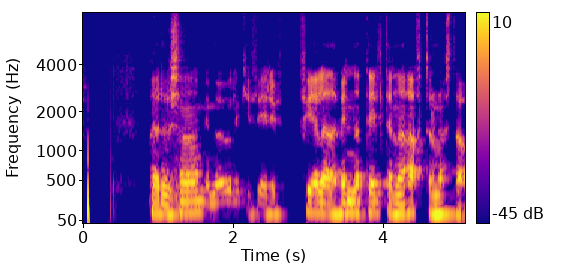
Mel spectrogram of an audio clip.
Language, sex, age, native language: Icelandic, male, 30-39, Icelandic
